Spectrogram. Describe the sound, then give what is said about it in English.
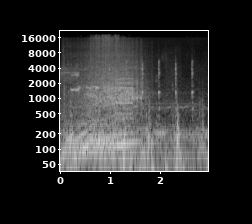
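A car brakes hard with a high tire squeal over engine rumble for about a second and a half, then a few short sharp clicks or beeps follow as it settles. “Now, wings at 10 and 2, Talon on the brake.”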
